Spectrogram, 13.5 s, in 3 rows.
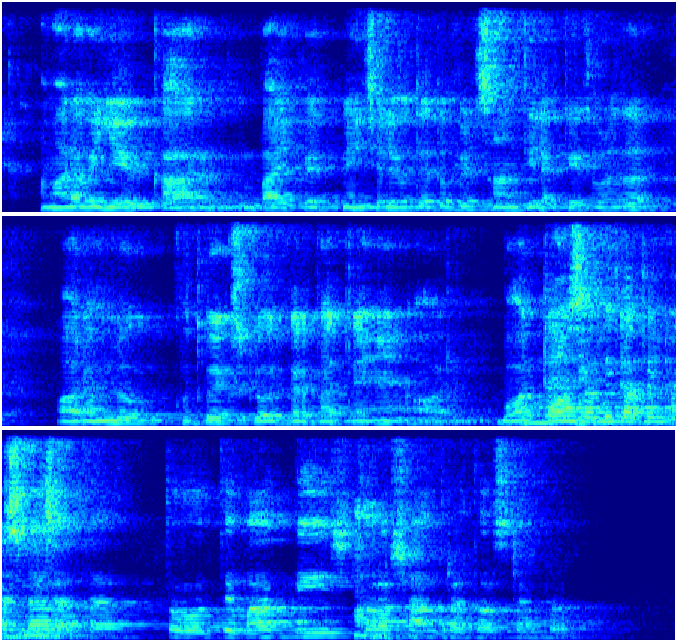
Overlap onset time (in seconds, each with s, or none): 7.9 s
